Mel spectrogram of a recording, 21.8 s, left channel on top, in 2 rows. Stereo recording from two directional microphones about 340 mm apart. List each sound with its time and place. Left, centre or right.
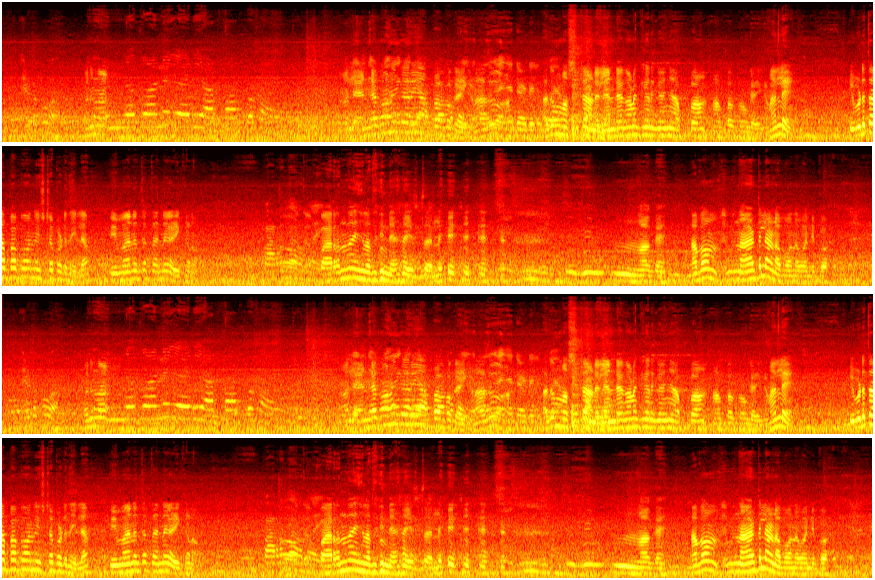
5.0 s a man's voice: centre
11.9 s a man's voice: centre
14.8 s speech: centre
18.8 s a man's voice: centre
